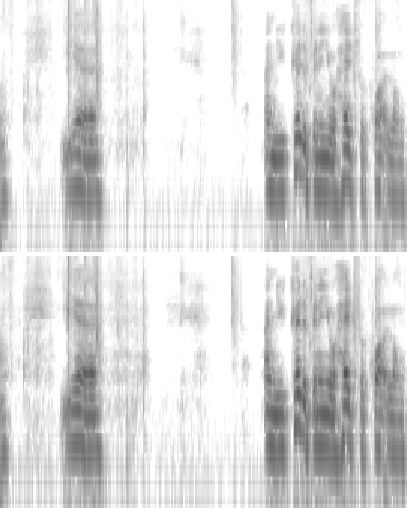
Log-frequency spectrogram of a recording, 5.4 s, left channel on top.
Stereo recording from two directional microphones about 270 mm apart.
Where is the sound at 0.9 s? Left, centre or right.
Right.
